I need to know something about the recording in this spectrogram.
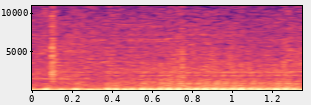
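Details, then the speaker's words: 1987 Chevy square body truck that runs but not quite right, prepped for a 500-mile trip with a tune-up: low, lumpy V8 idle with faint uneven puffing and rattle underneath; owner thinks the exhaust is making some noise, not confirmed. "Yeah, it sounds like maybe the exhaust is making a little bit of noise. I'll have to tweak that before I hit the road back up so we don't hit the wife's car."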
